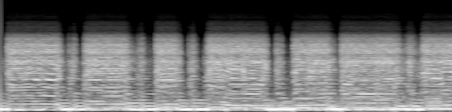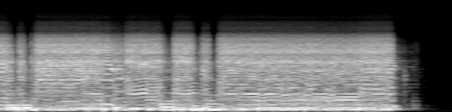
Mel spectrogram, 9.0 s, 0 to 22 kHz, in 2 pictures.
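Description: An electric guitar played through Line 6 Helix distortion and Trinity chorus models gives loud, saturated chords and riffs with short rhythmic breaks, then cuts off abruptly at the end.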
